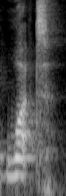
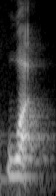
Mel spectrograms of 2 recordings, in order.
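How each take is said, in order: First: The final T is clearly released. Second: The final T is swallowed, not released. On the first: The speaker calls it wrong. "We don't need to say what" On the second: The speaker calls it right. "We kind of swallow that sound"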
